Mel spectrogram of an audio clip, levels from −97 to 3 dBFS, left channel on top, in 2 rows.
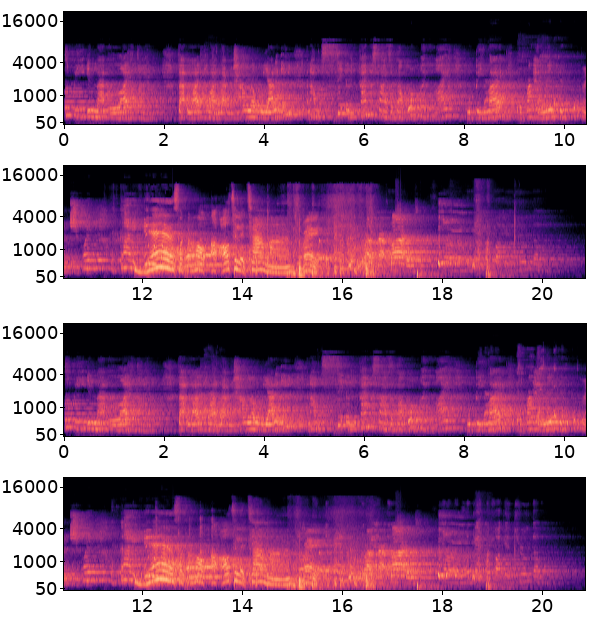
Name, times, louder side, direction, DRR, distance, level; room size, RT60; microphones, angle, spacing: voice 1, 0.0-8.8 9.2-9.8 10.4-13.5 15.2-17.6 17.9-18.2, left 1 dB, 20° left, 0 dB, 4.1 m, -28 dB
voice 2, 2.8-3.1 5.0-5.2 8.2-8.7 9.0-9.2 9.4-9.6 13.4-13.5 14.1-14.6 15.0-17.1 18.0-20.0, right 2 dB, 75° right, -2 dB, 4.4 m, -35 dB
voice 3, 11.8-15.5 15.9-16.7 18.9-19.0, left 2 dB, 70° left, 8 dB, 1.1 m, -21 dB
26.0 x 24.0 x 8.1 m, 2.9 s
head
